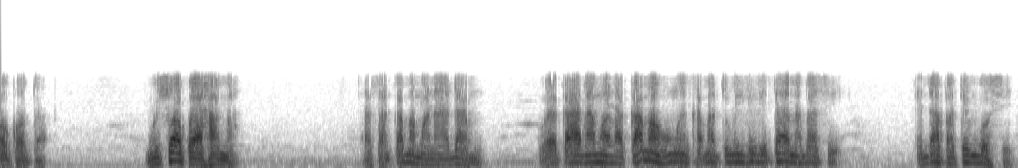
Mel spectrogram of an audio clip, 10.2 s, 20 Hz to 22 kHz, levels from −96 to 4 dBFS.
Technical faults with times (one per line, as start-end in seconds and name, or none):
0.00-10.19 Opus compression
